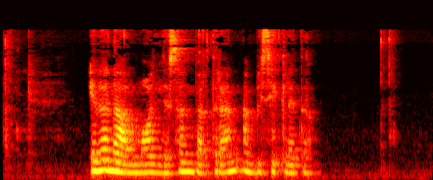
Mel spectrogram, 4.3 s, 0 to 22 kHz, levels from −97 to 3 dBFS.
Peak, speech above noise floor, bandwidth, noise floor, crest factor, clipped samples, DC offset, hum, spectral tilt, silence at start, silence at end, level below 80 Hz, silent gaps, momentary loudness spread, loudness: -8 dBFS; 44 dB; 11.5 kHz; -69 dBFS; 20 dB; under 0.1%; under 0.1%; none; -4.5 dB/octave; 0.05 s; 0.4 s; -62 dBFS; none; 25 LU; -25 LUFS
